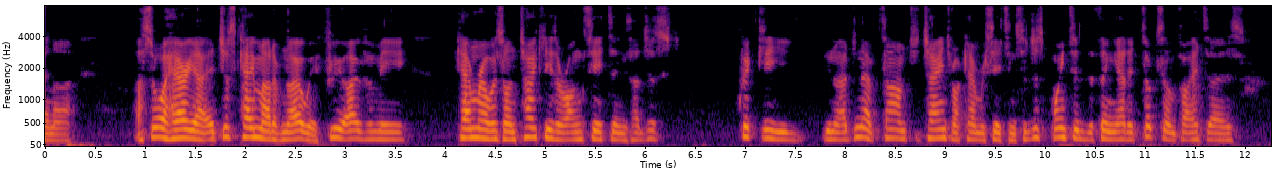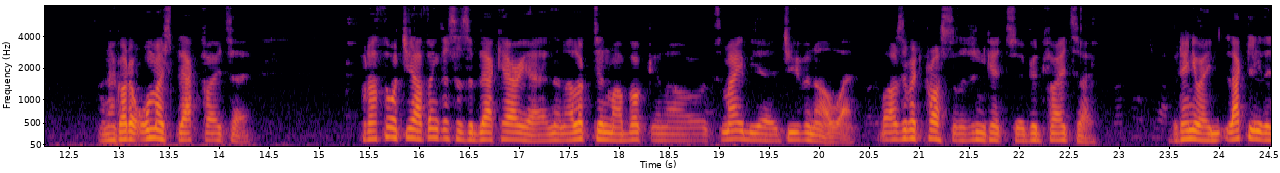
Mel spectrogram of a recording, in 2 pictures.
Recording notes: In this month’s episode recorded at The Lazy Moose in Clansthal on the KwaZulu Natal South Coast.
